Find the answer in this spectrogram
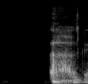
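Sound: suppressed burp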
